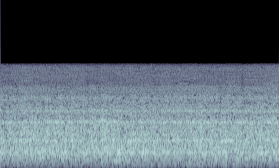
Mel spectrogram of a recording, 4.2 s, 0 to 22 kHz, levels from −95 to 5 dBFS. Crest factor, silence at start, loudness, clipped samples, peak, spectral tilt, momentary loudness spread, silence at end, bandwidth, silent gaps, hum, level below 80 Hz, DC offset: 14 dB; 0 s; -14 LUFS; under 0.1%; 0 dBFS; -6.5 dB/octave; 1 LU; 0 s; 5.4 kHz; none; none; -40 dBFS; under 0.1%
